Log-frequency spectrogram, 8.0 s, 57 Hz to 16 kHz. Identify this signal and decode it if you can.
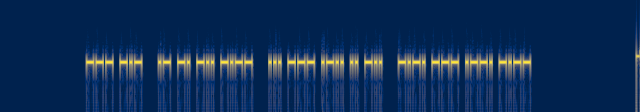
Morse code, heard as a keyed tone, about 40 wpm, 700 Hz. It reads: OK ANDY SOLID COPY
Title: K1USN SST QSO Practice 40wpm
